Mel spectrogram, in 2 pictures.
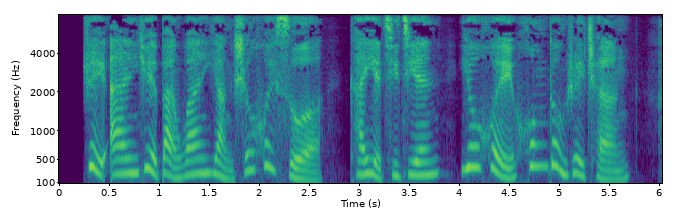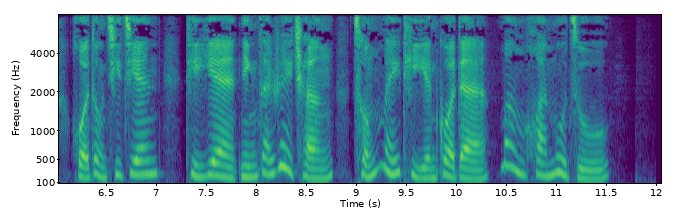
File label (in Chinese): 女 促销; 瑞安月畔湾养生会所开业优惠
